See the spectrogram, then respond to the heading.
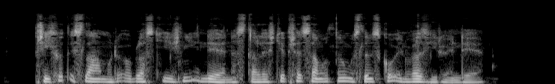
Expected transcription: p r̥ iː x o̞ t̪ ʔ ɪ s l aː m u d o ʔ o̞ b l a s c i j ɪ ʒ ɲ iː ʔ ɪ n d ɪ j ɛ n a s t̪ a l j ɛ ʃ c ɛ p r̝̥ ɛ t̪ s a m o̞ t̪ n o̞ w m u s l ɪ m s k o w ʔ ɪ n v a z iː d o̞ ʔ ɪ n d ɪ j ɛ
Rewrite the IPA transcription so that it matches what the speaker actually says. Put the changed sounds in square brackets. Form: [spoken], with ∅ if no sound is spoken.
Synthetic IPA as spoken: p r̥ iː x o̞ t̪ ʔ ɪ s l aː m u d o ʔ o̞ b l a s c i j ɪ ʒ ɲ iː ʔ ɪ n d ɪ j ɛ n a s t̪ a l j ɛ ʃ c ɛ p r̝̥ ɛ t̪ s a m o̞ t̪ n o̞ w m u s l ɪ m s k o w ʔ ɪ n v a z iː d o̞ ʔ ɪ n d ɪ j ɛ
